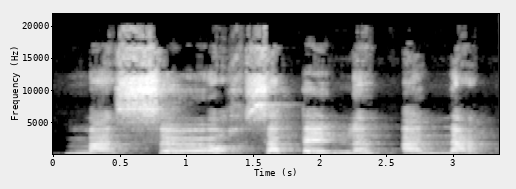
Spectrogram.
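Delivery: teacher repeats the example; slow model sentence. Shown as a demonstration. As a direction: repeat it slowly and calmly. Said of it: "vamos usar os exemplos agora".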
